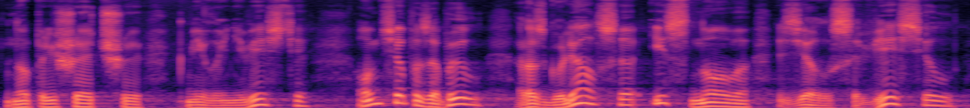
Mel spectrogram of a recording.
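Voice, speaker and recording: A man narrating a poetic tale as scripted storytelling, with a solemn, measured, dramatic delivery. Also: deep voice, wildly swooping pitch, darkish tone.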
